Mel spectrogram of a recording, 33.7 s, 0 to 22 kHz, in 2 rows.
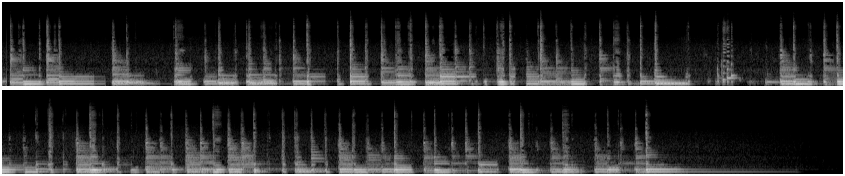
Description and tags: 20090109 guitar playing
guitar, songs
